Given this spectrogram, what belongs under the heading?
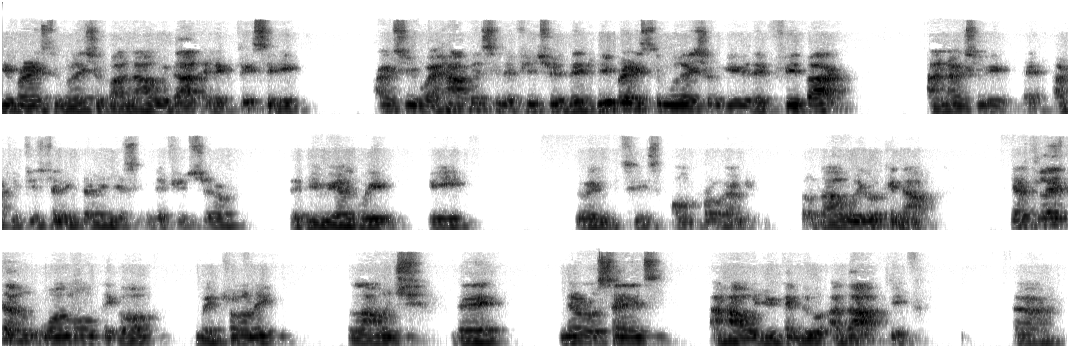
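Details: Adult man speaking; Normal speech.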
